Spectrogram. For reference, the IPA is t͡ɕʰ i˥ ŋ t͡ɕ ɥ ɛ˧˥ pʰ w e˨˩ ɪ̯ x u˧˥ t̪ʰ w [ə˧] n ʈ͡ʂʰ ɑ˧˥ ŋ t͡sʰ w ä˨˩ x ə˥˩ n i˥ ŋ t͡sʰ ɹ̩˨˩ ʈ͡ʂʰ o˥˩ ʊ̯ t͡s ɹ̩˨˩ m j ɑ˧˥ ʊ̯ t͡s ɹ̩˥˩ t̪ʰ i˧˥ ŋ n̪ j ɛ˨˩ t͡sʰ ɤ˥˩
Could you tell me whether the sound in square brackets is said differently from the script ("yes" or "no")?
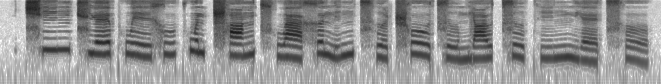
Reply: no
